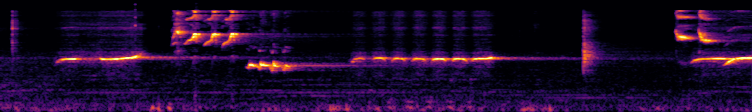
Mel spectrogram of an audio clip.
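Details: Small bird in a masteran recording of dense, rough 'tembakan' song: long level and slightly rising whistles interrupted by high chattering chips and a harsh burst, repeated, over soft low background noise.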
